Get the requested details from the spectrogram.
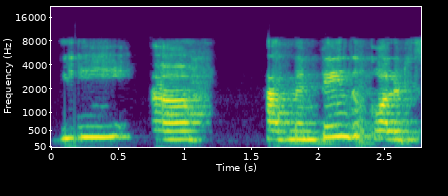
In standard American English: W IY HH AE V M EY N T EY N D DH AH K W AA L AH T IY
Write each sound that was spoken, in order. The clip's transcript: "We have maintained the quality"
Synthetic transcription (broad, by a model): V IY HH AE V M EY N T EY N D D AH K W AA L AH T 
